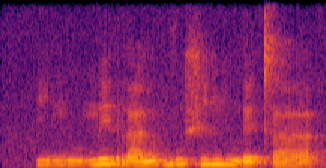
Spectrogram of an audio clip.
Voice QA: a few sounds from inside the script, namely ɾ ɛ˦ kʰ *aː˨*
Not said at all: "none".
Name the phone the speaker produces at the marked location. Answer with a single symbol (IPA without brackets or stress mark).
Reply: aː˨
